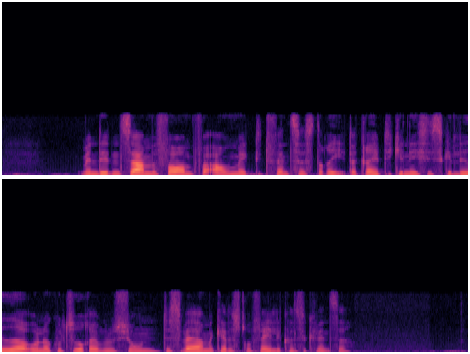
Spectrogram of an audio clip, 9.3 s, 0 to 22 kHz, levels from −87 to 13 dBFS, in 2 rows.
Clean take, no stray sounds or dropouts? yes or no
yes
